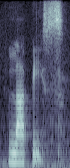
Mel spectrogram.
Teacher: The Z in Spanish is pronounced as an S in Latin America.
